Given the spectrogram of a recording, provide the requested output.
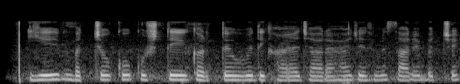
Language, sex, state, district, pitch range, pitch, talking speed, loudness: Hindi, female, Haryana, Jhajjar, 195-215 Hz, 205 Hz, 170 wpm, -21 LUFS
